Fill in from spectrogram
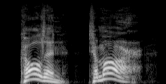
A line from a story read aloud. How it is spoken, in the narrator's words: he yelled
